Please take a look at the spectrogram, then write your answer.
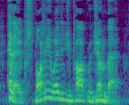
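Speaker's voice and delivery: exaggerated, over-the-top, very posh upper-class accent. Imagining how a person could speak, in an exaggerated posh accent. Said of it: "this person could speak very posh and like".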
